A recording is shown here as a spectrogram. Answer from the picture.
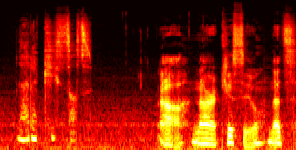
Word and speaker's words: Narcissu: the first time that it keeps us ah Nora kissu that's how you say it law saying lately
